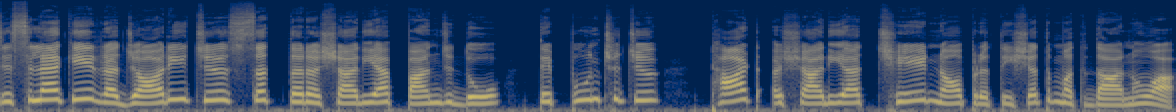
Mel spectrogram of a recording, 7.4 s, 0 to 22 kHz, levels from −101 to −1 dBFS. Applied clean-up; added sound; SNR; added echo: none; none; none; none.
